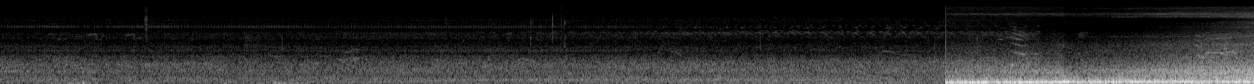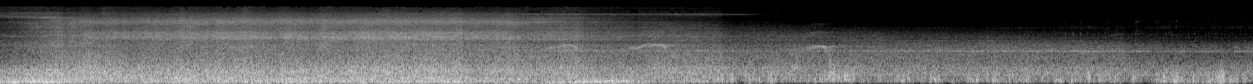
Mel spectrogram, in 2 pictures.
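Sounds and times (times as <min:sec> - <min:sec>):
high-speed train passing: 0:09.5 - 0:25.0.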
